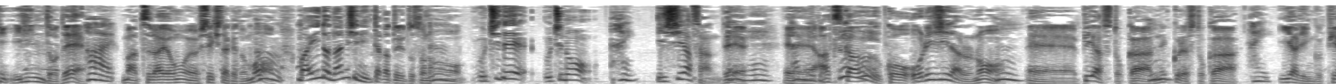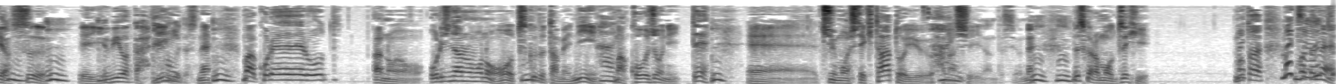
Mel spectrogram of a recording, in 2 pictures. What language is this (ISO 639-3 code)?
jpn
